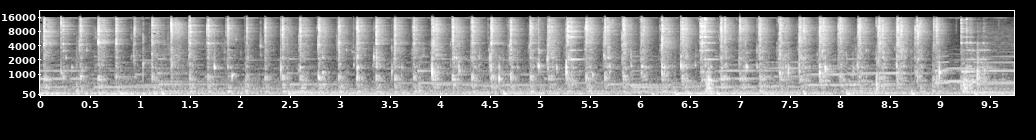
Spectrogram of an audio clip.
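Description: Wire whisk beating two eggs in a glass bowl, its wires clicking against the glass about five times a second, stopping near the end.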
